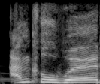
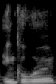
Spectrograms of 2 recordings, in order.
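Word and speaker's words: Inglewood: habit um include wood or as i as i pronounce it the first time to you ankle wood so yeah d smoke he's a rapper he's like 35 uh he's from inklewood about eight miles aside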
